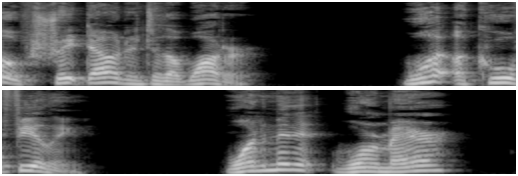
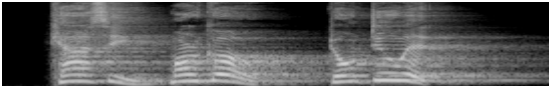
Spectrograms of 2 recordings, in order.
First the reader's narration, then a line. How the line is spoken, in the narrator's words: yelled in thought speak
